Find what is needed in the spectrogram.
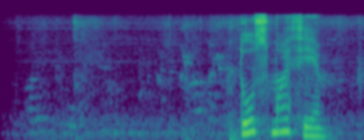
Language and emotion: Russian, neutral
